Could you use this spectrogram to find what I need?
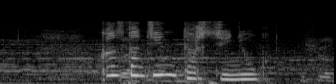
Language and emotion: Russian, sad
